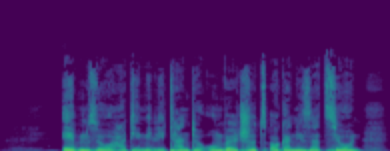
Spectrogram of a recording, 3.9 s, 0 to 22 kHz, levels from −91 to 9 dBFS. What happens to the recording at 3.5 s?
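Nothing goes wrong at 3.5 s; the speech carries on intact through that moment with no audible fault.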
